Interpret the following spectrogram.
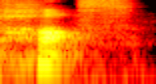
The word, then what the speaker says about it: Haas: It's pronounced Haas.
